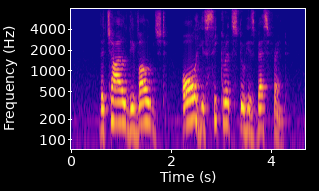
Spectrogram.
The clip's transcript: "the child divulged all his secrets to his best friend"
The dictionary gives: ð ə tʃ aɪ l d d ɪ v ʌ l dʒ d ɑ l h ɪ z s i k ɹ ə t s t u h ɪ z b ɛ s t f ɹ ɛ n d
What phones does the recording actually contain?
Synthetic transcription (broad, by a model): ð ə tʃ aɪ l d d ɪ v ʌ l dʒ d ɑ l h ɪ z s i k ɹ ə t s t u h ɪ z b ɛ s t f ɹ ɛ n d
